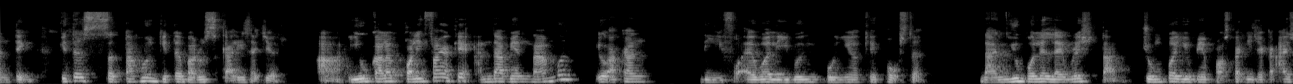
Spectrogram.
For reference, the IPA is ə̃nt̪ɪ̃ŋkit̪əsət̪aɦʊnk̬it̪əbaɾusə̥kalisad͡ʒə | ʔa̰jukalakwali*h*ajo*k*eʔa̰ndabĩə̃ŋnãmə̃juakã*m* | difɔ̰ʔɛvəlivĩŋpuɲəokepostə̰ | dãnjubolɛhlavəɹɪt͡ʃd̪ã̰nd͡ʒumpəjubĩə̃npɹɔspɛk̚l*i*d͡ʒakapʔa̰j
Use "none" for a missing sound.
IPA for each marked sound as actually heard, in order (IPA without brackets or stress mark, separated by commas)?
f, k, n, i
